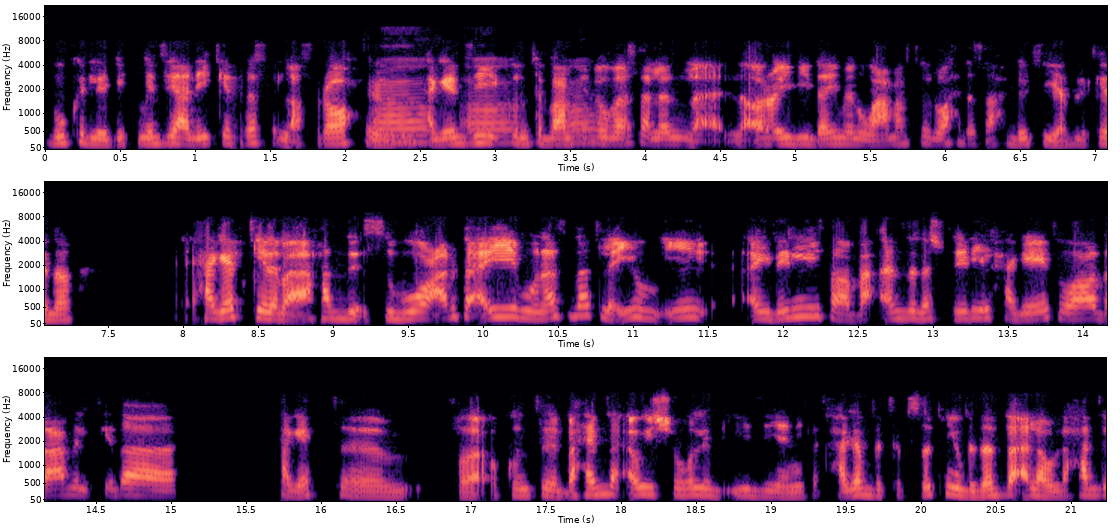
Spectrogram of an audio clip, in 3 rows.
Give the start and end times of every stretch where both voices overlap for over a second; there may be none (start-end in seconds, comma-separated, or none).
2.1-3.8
